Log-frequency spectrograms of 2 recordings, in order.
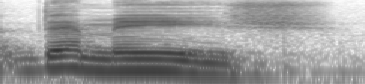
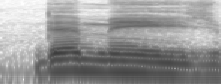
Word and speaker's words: damage: Dano ou danos é essa palavra aqui que a maioria das pessoas pronuncia damage. Damage, mas a pronúncia correta é damage.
